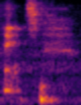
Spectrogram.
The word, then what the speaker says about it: Minsk: and was born in Minsk, not Minsk, Minsk. I always have so much trouble saying that.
